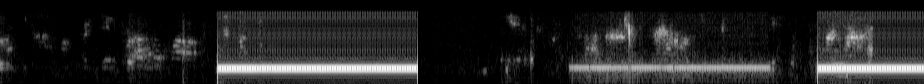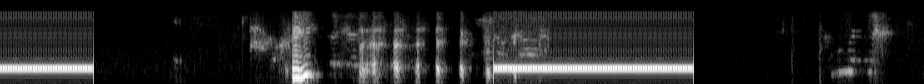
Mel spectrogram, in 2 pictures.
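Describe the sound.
Telephone ringback tone from an outgoing call ringing out before voicemail: three long, steady tones separated by gaps, with people talking quietly in between.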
